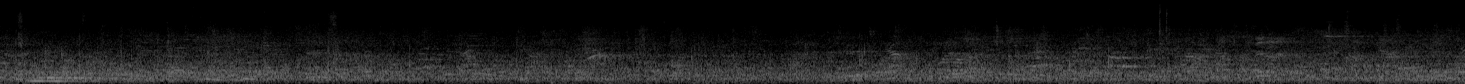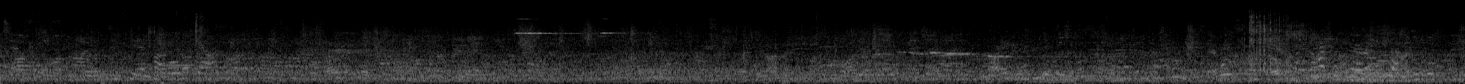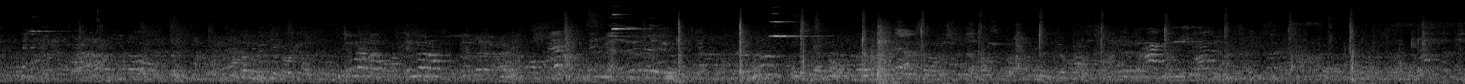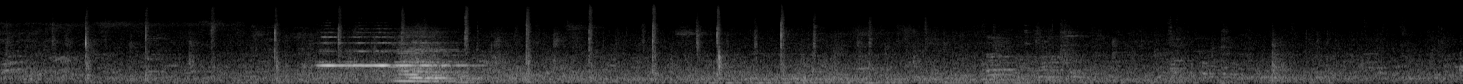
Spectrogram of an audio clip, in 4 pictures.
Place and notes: Mitte, Berlin, Germany - u bahn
